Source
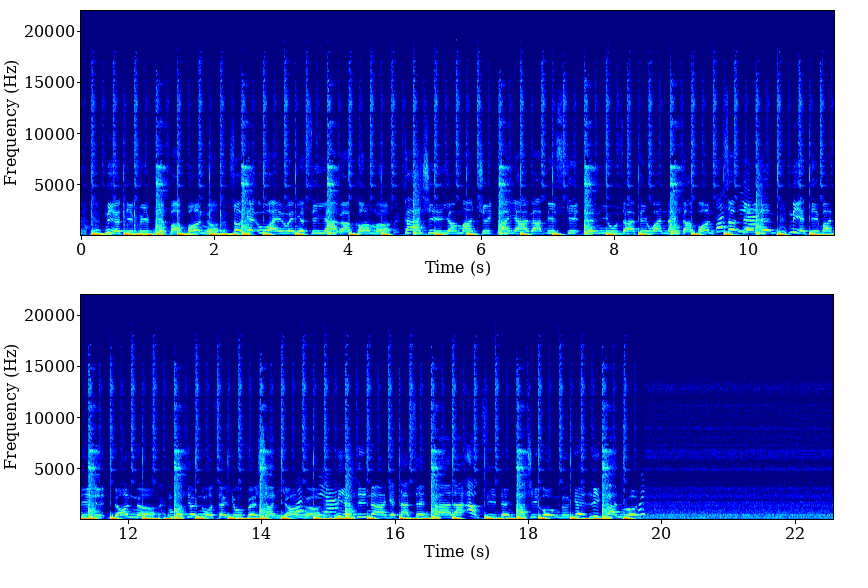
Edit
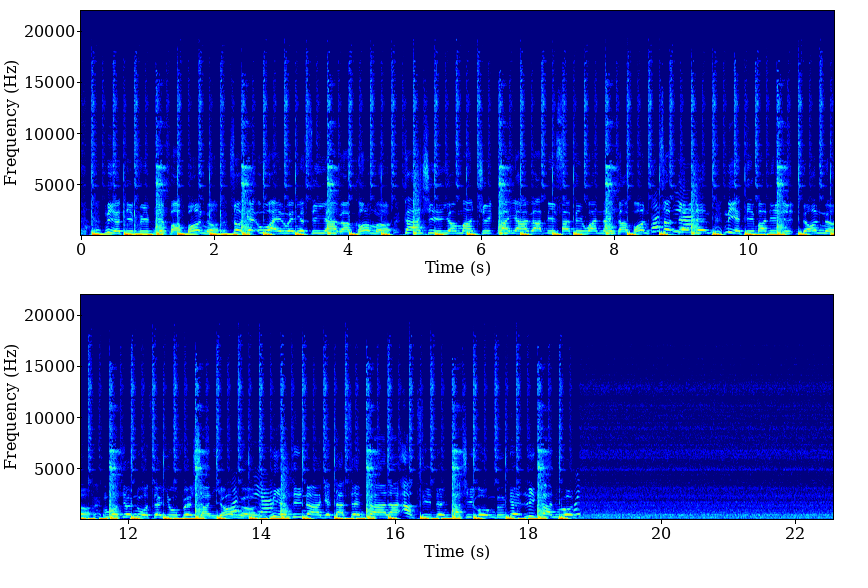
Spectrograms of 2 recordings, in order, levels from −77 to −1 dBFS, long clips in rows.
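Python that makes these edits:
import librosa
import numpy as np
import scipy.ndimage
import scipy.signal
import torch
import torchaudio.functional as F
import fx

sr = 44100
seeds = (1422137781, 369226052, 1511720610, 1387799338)

y = fx.edit(x, sr, fx.cut(start_s=7.22, length_s=0.97), tone=tone)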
